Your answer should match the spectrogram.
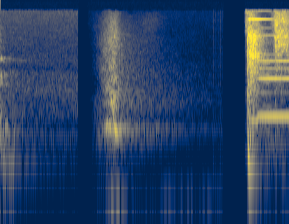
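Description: A short whoosh transition sound effect, falling in pitch, about a second in, followed by an intro music jingle that starts just before the end.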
